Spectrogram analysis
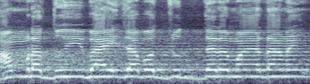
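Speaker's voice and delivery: put-on high, slow, pleading crying like boys.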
